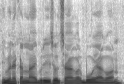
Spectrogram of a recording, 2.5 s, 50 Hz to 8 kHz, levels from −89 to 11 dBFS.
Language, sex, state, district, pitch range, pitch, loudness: Chakma, male, Tripura, Unakoti, 120-140 Hz, 135 Hz, -13 LUFS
